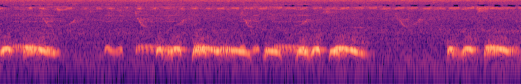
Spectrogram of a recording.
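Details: Male spotted dove used for lure trapping, calling its companions with repeated husky coo phrases of several jerky notes, long pauses between bursts, and faint high bird chirps in the background.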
